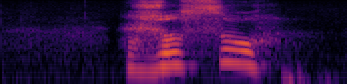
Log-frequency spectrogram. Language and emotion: Russian, neutral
